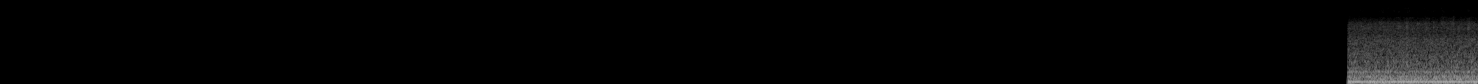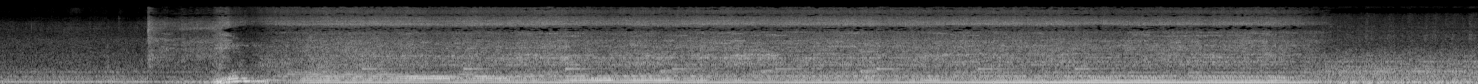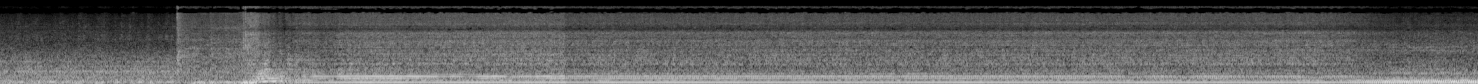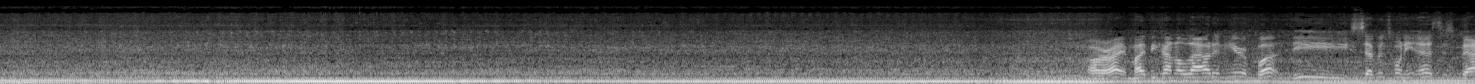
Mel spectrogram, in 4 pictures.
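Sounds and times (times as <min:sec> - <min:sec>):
car engine idling: 0:15.9 - 0:59.0
engine revving flare: 0:16.2 - 0:59.0.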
